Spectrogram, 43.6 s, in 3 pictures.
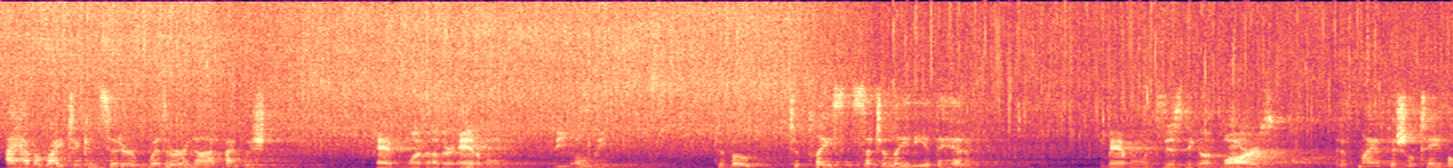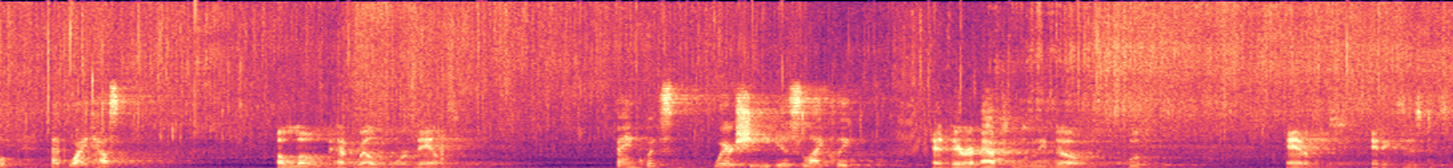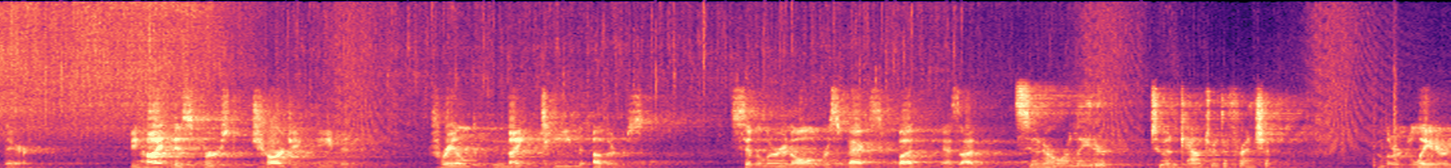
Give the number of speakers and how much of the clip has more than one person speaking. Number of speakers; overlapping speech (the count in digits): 2, no overlap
